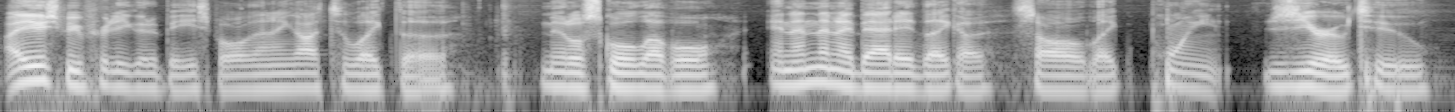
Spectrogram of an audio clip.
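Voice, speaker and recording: A young man with a mid-range voice who talks haltingly, often repeating his words and making crude jokes. The sound is close and dry. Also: medium pitch, steady tone, mellow, no room sound. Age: young adult. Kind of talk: casual chat.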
